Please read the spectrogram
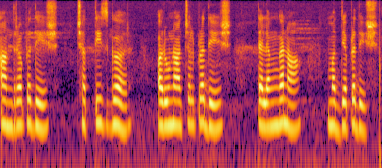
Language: Sindhi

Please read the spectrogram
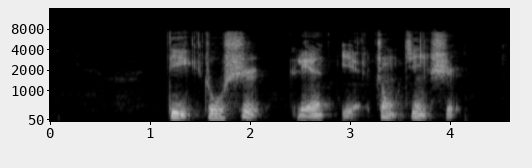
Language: Chinese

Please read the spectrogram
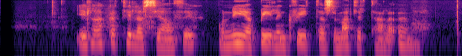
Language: Icelandic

